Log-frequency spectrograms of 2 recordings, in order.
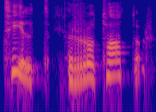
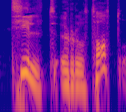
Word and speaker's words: tiltrotator: Och kan du kan du uttala detta ord igen? Tiltrotor. Tiltrotator.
